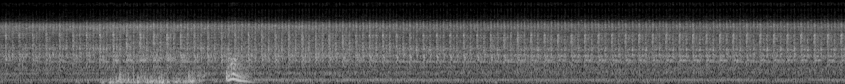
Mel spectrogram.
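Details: 2015 VW Polo Sedan, cold morning start: a steady, quick ticking knock at about three to four per second over the idle. The owner asks whether it is piston knock; the cause is unconfirmed.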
